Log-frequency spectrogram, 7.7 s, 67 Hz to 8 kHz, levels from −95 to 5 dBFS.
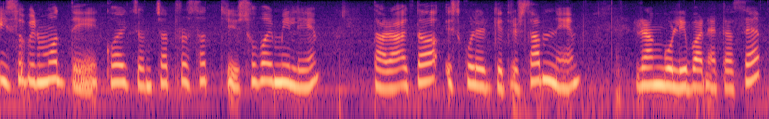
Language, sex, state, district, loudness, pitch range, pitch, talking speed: Bengali, female, Tripura, West Tripura, -14 LUFS, 250-300 Hz, 275 Hz, 100 wpm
